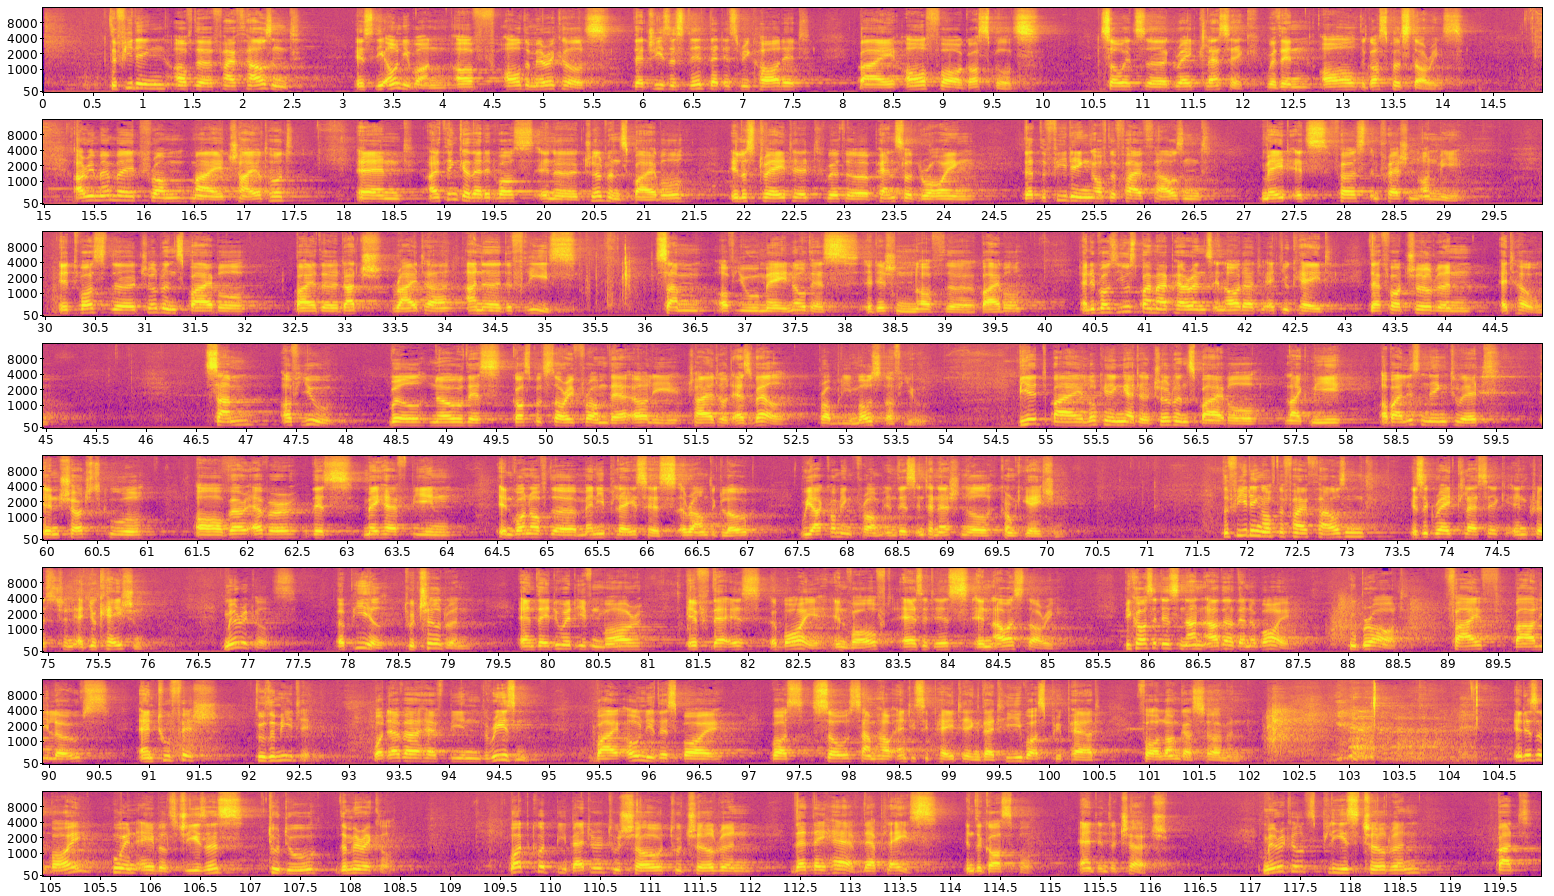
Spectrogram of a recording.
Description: Sermon: ‘The internal miracle’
